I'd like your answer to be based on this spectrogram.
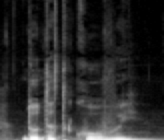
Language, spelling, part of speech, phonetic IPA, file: Ukrainian, додатковий, adjective, [dɔdɐtˈkɔʋei̯], Uk-додатковий.ogg
- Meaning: 1. additional 2. supplemental, supplementary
